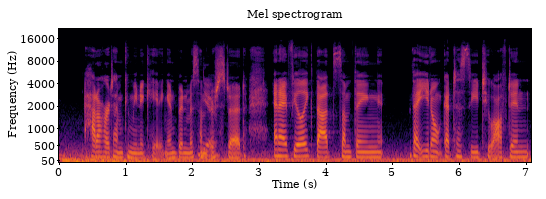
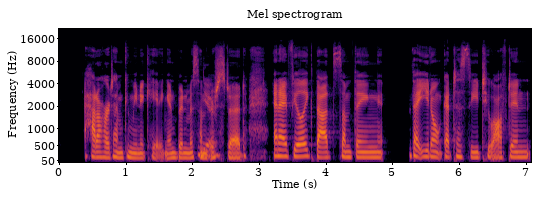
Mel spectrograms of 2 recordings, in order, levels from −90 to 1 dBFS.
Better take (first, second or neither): second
